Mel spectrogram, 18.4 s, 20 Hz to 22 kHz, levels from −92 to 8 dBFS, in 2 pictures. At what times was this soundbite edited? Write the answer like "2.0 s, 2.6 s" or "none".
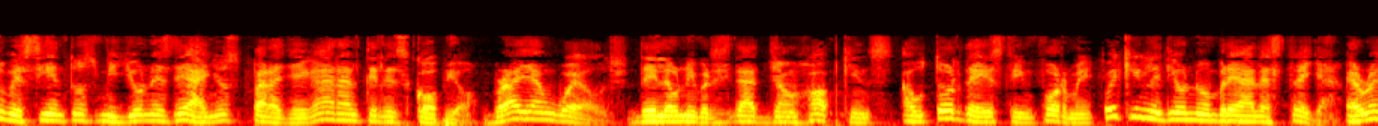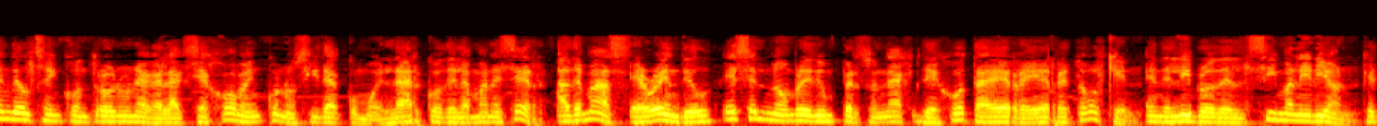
8.9 s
